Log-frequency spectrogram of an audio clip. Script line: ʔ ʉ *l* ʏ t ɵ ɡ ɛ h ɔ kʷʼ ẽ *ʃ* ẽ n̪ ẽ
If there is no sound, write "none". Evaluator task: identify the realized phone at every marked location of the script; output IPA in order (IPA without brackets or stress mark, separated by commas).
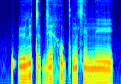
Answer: l, s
